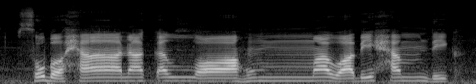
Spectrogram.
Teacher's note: سبحانک میں جو ہا ہے وہ گلے کے درمیان سے ادا ہونا ہے، اور اللہم میں جو ہا ہے وہ سینے کے ادھر سے ادا ہونا ہے، سینے کی طرف سے، اور وبحمدک میں جو ہا ہے یہ پھر گلے کے درمیان سے ادا ہونا ہے۔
